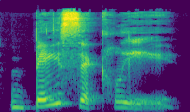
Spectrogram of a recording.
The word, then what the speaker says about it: basically: Basically. That A is dropped. Basically.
